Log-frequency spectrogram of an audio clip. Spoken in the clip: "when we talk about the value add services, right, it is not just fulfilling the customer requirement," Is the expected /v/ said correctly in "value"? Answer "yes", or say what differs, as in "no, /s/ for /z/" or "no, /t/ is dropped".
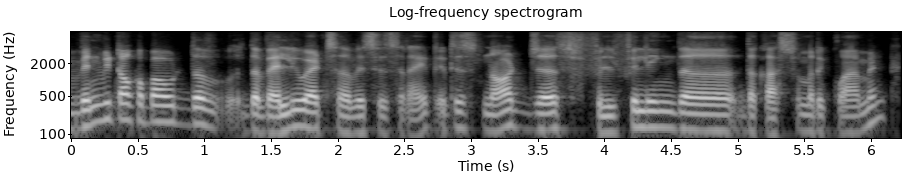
yes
